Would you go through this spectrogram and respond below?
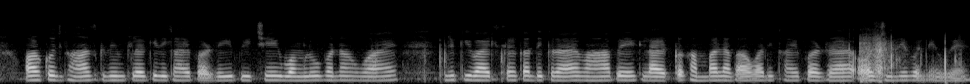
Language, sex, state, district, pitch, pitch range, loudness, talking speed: Hindi, female, Bihar, Sitamarhi, 190 Hz, 185-200 Hz, -21 LUFS, 255 wpm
